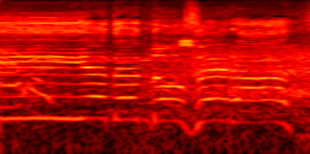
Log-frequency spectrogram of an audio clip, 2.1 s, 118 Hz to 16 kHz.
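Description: Football commentator's excited goal call: one long held shout, then the score called out, "1-0".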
